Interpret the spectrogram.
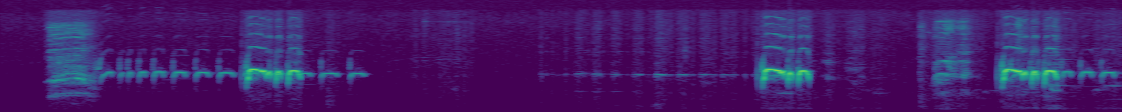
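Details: A local zebra dove gives soft, rapid staccato cooing, rolling mid-pitched notes in three bursts with quiet pauses between, a call played as a lure for other doves.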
